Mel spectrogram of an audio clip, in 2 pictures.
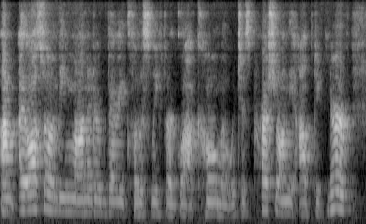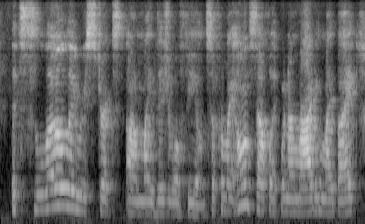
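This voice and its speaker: A woman speaks with hardly any pauses. Noticeable background noise sits behind her. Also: ordinary pitch variation, moderate pace. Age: 60s. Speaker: educator and advocate with low vision. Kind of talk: podcast interview.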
